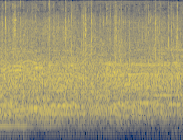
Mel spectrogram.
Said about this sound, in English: Clap like you gonna drive yourself. Clap like you gonna bathe yourself. Clap your hand. Hallelujah. Hallelujah. Oh my God. Hallelujah.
